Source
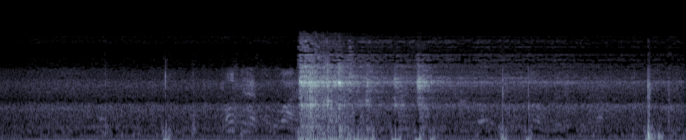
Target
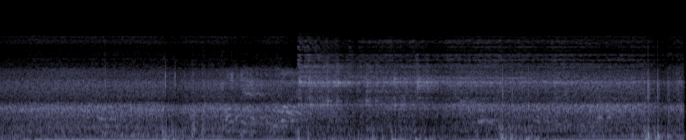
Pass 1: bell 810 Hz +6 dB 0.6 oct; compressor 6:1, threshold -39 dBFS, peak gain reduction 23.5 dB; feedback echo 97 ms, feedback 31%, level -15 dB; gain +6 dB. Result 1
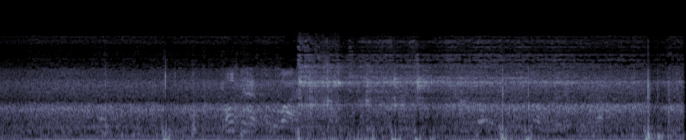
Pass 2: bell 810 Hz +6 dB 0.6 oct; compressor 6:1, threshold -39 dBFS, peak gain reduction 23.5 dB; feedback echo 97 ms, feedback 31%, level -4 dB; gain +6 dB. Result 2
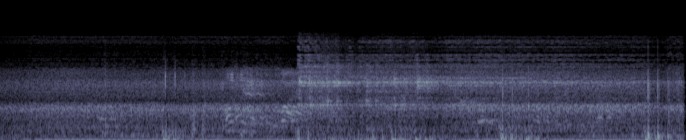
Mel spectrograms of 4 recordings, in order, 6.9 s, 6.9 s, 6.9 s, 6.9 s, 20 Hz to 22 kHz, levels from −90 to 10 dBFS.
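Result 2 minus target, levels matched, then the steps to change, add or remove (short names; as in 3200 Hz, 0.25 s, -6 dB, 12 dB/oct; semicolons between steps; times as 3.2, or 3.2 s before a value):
compressor: peak gain reduction -7 dB
change: compressor 6:1, threshold -47.5 dBFS, peak gain reduction 30.5 dB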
